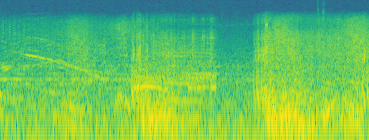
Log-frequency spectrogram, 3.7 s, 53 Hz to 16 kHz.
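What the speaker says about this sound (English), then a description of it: "Somebody's shooting at me from behind me" Gunfire from an enemy in Doom (1993), heavy booming shots and blasts over a constant rumbling backdrop, with two louder bursts midway and near the end, no voices.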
